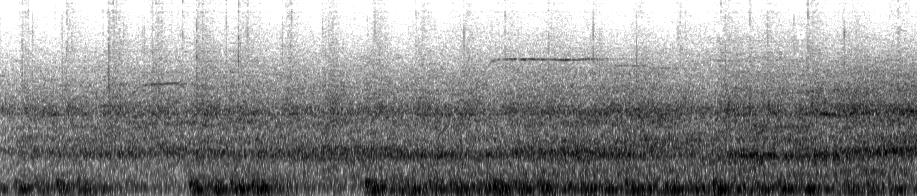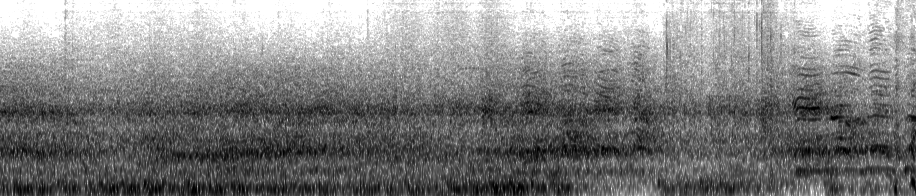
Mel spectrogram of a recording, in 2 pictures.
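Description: Stadium crowd of Indonesian football supporters chanting and singing together, loud and sustained, over a low rhythmic pulse that drops away briefly near the end.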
